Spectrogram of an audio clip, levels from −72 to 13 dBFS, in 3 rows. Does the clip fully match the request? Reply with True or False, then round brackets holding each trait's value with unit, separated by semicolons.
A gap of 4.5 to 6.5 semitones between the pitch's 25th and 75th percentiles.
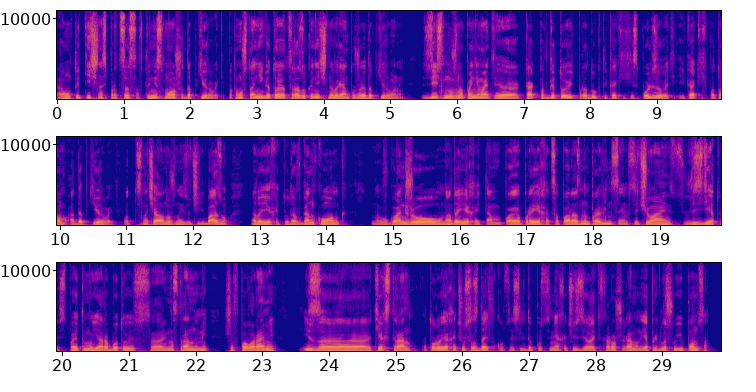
False (3.3 semitones)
